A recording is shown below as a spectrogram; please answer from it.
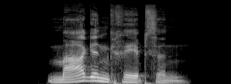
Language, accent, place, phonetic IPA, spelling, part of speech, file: German, Germany, Berlin, [ˈmaːɡn̩ˌkʁeːpsn̩], Magenkrebsen, noun, De-Magenkrebsen.ogg
- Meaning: dative plural of Magenkrebs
